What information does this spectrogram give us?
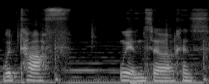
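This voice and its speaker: An American woman in her thirties with a hoarse voice, rambling and swearing freely in casual chat as a podcast guest. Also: on the low side, flat delivery, slow, faint music behind. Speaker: actor.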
